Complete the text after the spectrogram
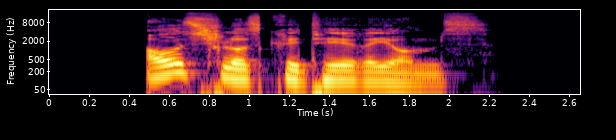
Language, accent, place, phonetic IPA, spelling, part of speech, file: German, Germany, Berlin, [ˈaʊ̯sʃlʊskʁiˌteːʁiʊms], Ausschlusskriteriums, noun, De-Ausschlusskriteriums.ogg
- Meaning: genitive singular of Ausschlusskriterium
